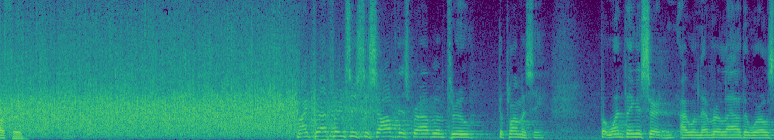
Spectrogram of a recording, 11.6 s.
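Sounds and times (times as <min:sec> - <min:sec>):
speech: 0:00.0 - 0:00.5, 0:04.5 - 0:11.6
crowd clapping: 0:00.0 - 0:05.4.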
